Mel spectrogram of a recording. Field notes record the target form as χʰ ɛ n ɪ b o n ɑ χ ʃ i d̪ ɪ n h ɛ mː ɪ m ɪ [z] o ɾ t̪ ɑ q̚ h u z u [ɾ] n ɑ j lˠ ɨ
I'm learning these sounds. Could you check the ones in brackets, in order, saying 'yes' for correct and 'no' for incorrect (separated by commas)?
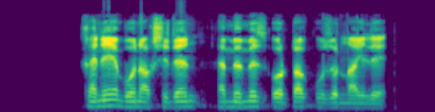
yes, yes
